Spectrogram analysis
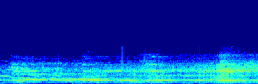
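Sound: train approaching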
